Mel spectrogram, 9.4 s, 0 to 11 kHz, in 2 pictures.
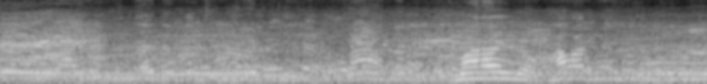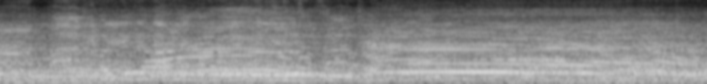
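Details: Sahiwal bull calves for sale at Aftabganj market, 6 August 2025: several mooing calls, some short and arched, others long and flat. Men's voices bargain throughout amid general market noise.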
